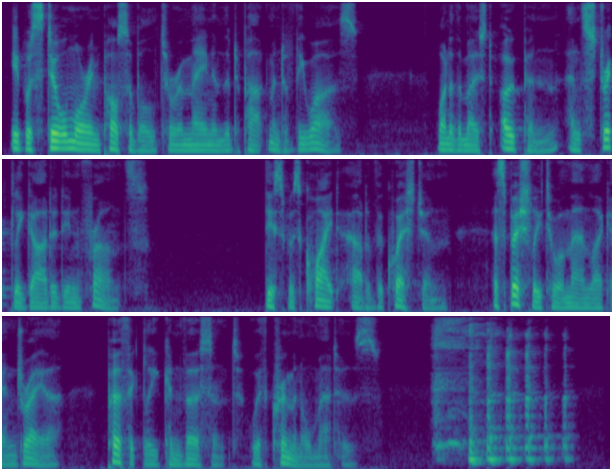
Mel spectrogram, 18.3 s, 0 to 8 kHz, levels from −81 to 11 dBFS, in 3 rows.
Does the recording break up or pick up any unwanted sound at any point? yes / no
yes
